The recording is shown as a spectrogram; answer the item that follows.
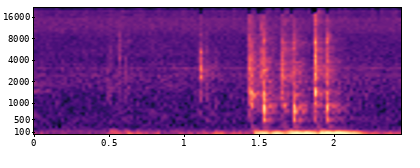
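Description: Rapid clattering keystrokes on a computer keyboard come in a dense burst near the end, after a few isolated soft taps, close and clear with no talking.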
